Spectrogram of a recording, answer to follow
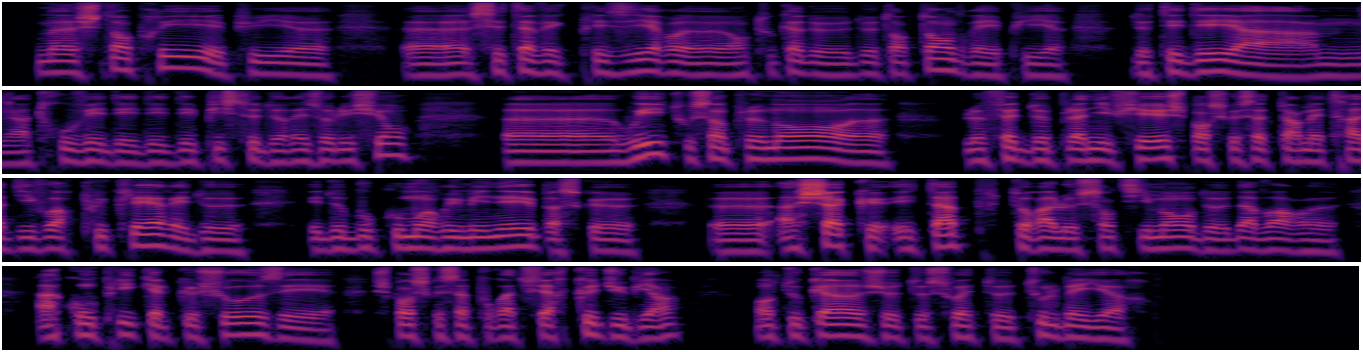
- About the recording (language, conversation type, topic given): French, advice, Comment puis-je arrêter de ruminer sans cesse mes pensées ?
- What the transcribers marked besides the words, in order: none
